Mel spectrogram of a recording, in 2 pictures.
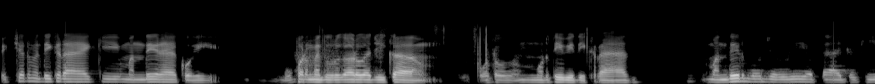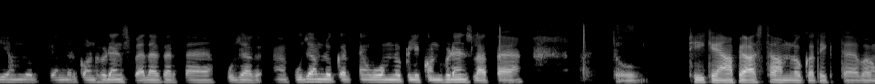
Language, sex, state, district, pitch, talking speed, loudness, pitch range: Hindi, male, Uttar Pradesh, Gorakhpur, 110 Hz, 210 wpm, -23 LUFS, 100-115 Hz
